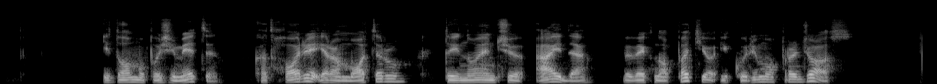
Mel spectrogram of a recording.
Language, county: Lithuanian, Vilnius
